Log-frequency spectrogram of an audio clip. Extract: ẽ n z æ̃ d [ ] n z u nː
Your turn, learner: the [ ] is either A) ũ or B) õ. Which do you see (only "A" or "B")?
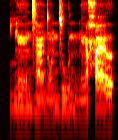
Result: B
